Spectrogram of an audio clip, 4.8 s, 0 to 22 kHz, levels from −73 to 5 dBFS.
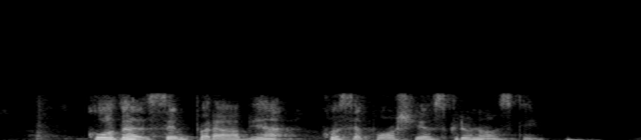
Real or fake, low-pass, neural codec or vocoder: fake; 7.2 kHz; codec, 16 kHz, 1.1 kbps, Voila-Tokenizer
